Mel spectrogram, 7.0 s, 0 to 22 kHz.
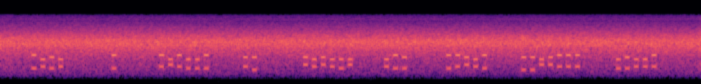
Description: DTMF, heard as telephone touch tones, dialled by machine, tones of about 50 ms, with radio hiss and a squelch burst at the end. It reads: 6757 6 9*9446 82 07074* 765 69076 22*0999 45779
